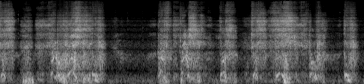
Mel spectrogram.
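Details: Person's sneezing fit after going outside to check the mail during a very high pollen count, a possible new grass allergy: a rapid run of repeated sharp sneezes with brief pauses.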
